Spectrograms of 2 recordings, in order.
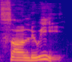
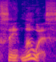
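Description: First: The name is said with a French pronunciation. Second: The name is said with an American English pronunciation. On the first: This is the original name from the founders. "They called it Saint Louis" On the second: This is the name used locally today. "It's now called St. Louis in good American English"

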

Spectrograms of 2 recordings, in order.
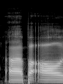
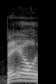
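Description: First: The name is said with a Hebrew pronunciation. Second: The name is said with an English pronunciation. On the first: "Baal is more the Hebrew" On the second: "Baal is more the English version of it"

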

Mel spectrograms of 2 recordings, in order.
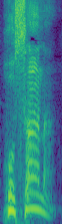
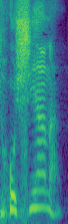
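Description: First: It is pronounced the Greek way. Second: It is pronounced the Hebrew way. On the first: "Hosanna in the Greek, they say" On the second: "according to the Hebrews, they pronounce it"

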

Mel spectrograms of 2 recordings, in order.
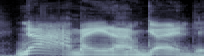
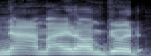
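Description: First: It is said in a put-on character voice. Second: It is said in the speaker's ordinary voice. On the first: "I'll do it in the voice" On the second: "now I say"

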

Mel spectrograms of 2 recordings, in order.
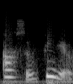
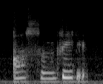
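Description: First: It is said with excited, lively energy. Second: It is said in a flat, plain way.

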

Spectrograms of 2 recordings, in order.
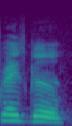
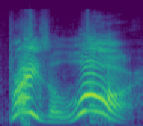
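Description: First: It is said flat, without excitement. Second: It is said with excitement and surprise.

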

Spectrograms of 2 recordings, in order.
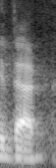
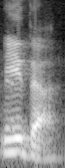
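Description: First: It begins with an 'eye' sound and ends with r. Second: It begins with an 'ee' sound, no final r. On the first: The speaker calls it wrong. "আমরা বলি আইদার" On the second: The speaker calls it right. "উচ্চারণ কি ইদা"

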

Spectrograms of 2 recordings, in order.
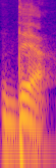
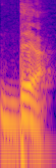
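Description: Both takes have the same delivery.

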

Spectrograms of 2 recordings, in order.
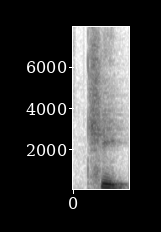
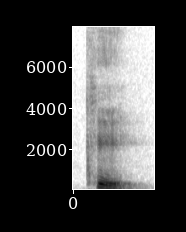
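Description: First: The k is made forward near the tongue tip. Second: The k is made far back in the mouth. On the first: The speaker calls it wrong. "ki değil" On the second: The speaker calls it right. "Dil ortasının gerisine kef harfini reddetmemiz gerekiyor"

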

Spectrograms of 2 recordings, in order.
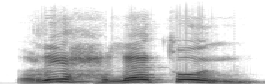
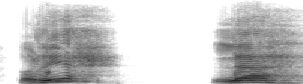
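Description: First: The word ends with a t sound and -un. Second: The word ends softly in -ah, no t sound. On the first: Another word follows after it. "on va le prononcer comme un T" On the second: The speaker stops on this word. "On va la prononcer comme un hé"

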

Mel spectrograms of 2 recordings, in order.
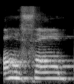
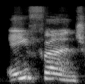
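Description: First: It is said with a French nasal vowel. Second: It is said with a Portuguese accent. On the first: The speaker calls it right. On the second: The speaker calls it wrong.

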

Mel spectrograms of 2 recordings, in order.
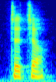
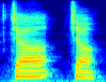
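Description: First: The two syllables are said joined together. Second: The two syllables are said separately.

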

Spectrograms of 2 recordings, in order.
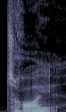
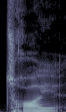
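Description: Both takes have the same delivery.

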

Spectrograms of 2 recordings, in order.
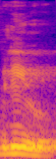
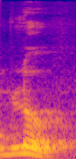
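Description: First: The vowel glides like 'ee-oo'. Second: The vowel is a plain 'oo'. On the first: The speaker calls it wrong. "এটার past tense আমরা বলি হচ্ছে ব্লিউ" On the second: The speaker calls it right. "কিন্তু উচ্চারণটাও কিন্তু হবে ব্লু"

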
